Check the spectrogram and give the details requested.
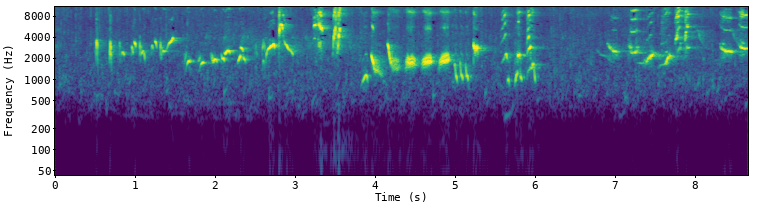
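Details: White-rumped shama (murai batu) song, played as a lure and for training silent birds: a rich, fast run of varied whistles, sweeps and sharp chirps, some notes sliding steeply up and down, in a quiet pause near the end.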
